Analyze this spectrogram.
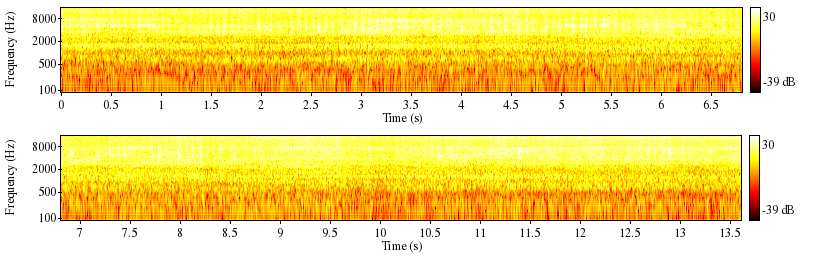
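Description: Rice stalks rustle and crackle as a harvester cuts through them.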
